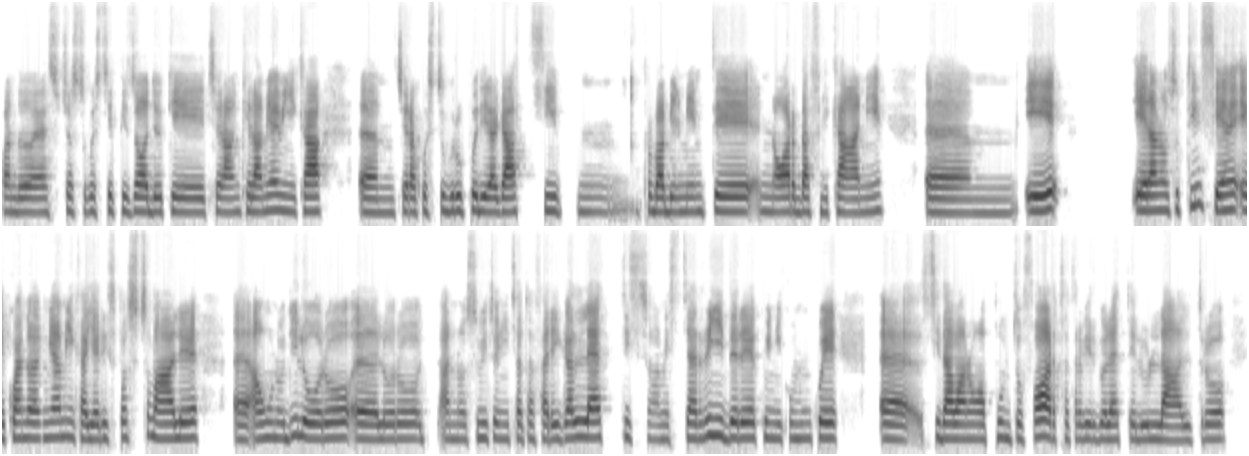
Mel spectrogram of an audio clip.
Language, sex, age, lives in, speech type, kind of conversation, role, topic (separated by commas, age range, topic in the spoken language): Italian, female, 25-29, Italy, conversation, advice, user, Come posso descrivere e affrontare il disagio causato da microaggressioni o discriminazioni nella comunità?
